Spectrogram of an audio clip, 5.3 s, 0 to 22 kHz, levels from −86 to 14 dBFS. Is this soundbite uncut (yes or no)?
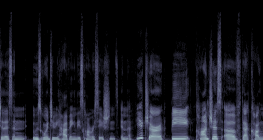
no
